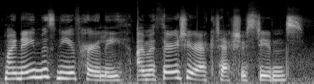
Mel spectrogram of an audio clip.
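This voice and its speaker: A twenty-year-old woman, talking as a student being interviewed, in a measured conversational way. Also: fairly high pitch, lively intonation.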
